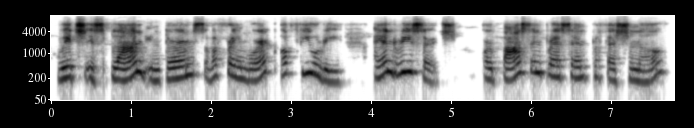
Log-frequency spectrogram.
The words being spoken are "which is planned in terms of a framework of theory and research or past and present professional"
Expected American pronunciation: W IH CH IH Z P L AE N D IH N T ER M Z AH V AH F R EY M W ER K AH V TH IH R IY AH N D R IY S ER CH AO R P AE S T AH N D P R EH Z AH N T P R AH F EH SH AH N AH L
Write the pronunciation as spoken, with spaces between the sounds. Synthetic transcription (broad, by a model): W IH CH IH S P L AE N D IH N T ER M S AH V AH F R EY M W ER K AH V F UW R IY AH N D R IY S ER CH AO R P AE S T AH N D P R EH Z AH N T P R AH F EH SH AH N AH L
